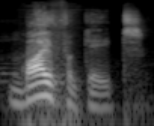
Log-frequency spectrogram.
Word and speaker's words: bifurcate: Similarly, next, the third, 2 syllables before ate, bifurcate.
